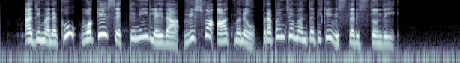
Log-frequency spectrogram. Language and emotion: Telugu, neutral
